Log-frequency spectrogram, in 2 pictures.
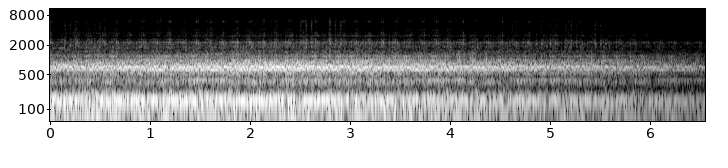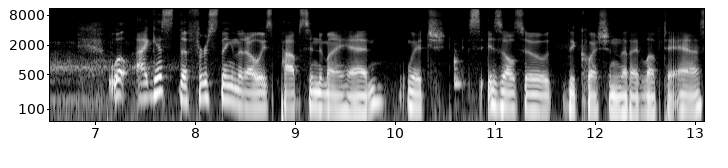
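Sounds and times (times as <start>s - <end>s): gritty sustained rock chord: 0.0s - 9.0s.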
